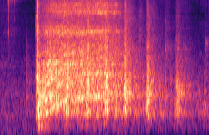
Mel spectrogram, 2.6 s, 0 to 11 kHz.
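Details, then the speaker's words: 1985 John Deere 212 lawn tractor, sat 6 months with diesel mixed in the gas, carb just cleaned and refitted: cranking with the spark plug removed gives a fast, airy whooshing spin with no compression beats. "You know what would help if you stuck the spark plug back in. I was wondering why it was making that noise."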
